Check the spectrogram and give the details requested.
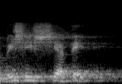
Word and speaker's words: viśiṣyate: did not know this, if there is a dot below S, it is Sha. For example, viśiṣyate. Now there is an apostrophe above S, that also has to be pronounced as Sha.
